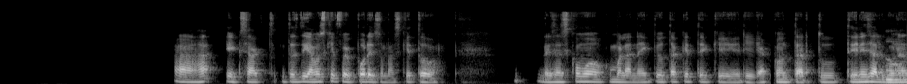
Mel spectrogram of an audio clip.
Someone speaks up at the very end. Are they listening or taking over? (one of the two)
taking over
